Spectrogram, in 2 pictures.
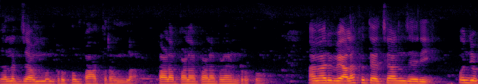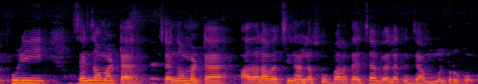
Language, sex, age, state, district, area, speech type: Tamil, female, 30-45, Tamil Nadu, Thoothukudi, urban, spontaneous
